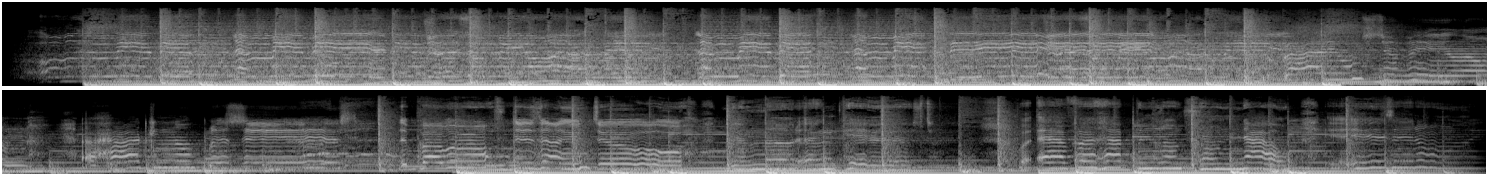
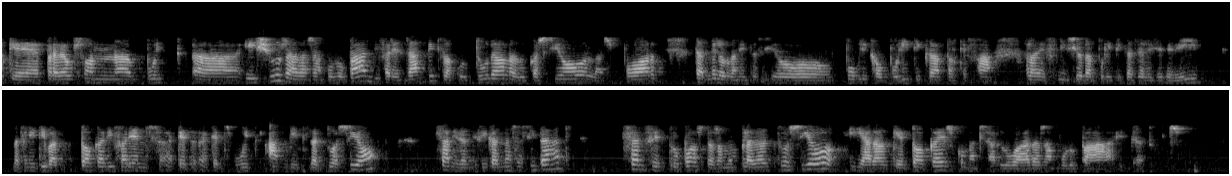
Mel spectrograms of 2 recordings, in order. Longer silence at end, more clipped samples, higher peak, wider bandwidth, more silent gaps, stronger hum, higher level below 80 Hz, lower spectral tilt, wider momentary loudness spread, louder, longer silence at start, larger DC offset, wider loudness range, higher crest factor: second, 0.1 s vs 0.3 s; neither; about the same, 0 dBFS vs -2 dBFS; first, 16.5 kHz vs 6.2 kHz; neither; neither; first, -18 dBFS vs under -90 dBFS; about the same, -4.5 dB/octave vs -4 dB/octave; about the same, 9 LU vs 11 LU; first, -17 LUFS vs -26 LUFS; first, 0.4 s vs 0 s; neither; first, 8 LU vs 5 LU; second, 14 dB vs 26 dB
